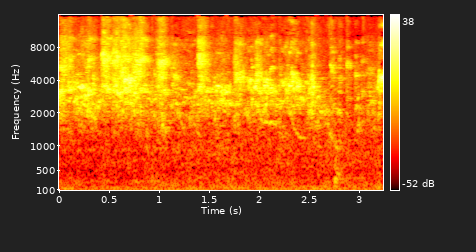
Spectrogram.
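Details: Budgerigar playing on a swing, giving a busy, continuous warbling chatter of high chirps and scratchy notes, with a sharp squeak at the very end.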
